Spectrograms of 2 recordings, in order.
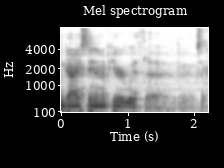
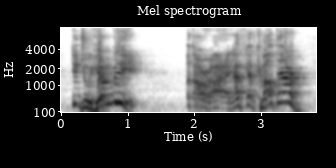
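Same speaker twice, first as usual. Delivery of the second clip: put-on grumpy old man yell, Russian accent, much higher, louder; 11 semitones higher, 13 dB louder than usual. A voice from the tugboat interrupts the quiet: grumpy old man yelling. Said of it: "This is the grumpy old man yelling".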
